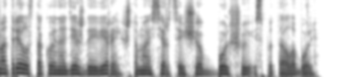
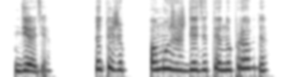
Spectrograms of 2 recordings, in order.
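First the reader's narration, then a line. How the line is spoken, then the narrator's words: Tearful, thin trembling voice. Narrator (Russian): Со слезами на глазах и тоненьким дрожащим голосом спросила меня Кара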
